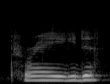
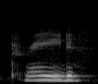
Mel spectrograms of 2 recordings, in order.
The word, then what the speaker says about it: prayed: Prayed. Prayed sounds just like it has only a d at the end, but it has an ed.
